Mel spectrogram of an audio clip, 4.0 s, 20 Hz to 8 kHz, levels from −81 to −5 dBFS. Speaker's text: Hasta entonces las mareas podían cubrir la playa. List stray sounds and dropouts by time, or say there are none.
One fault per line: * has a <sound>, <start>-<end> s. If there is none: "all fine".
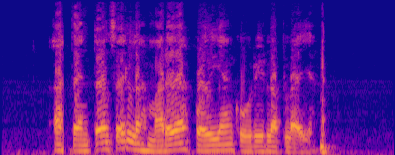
* has a dropout, 0.6-0.7 s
